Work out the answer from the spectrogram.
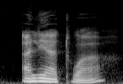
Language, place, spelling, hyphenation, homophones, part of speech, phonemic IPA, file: French, Paris, aléatoire, a‧léa‧toire, aléatoires, adjective, /a.le.a.twaʁ/, Fr-aléatoire.ogg
- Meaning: 1. doubtful, dubious, uncertain, unpredictable 2. random, aleatory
